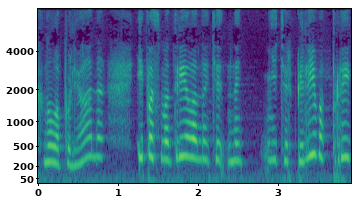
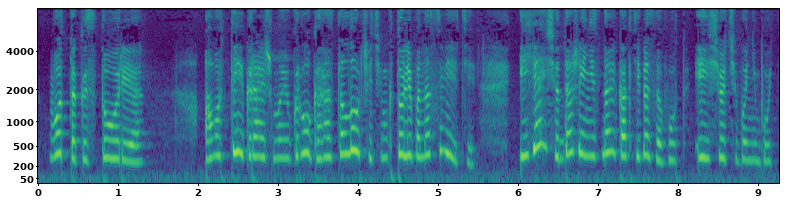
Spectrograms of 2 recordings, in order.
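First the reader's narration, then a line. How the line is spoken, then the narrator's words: Awed exclamation. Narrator (Russian): Воскликнула Поллианна с благоговейным страхом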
